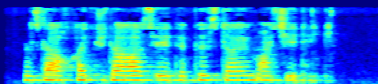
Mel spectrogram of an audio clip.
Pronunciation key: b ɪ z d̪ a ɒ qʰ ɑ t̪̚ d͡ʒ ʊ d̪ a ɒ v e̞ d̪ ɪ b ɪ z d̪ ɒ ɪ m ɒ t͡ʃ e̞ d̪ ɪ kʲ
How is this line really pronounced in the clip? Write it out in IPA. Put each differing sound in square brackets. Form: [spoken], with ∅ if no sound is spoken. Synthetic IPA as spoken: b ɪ z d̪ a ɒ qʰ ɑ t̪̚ d͡ʒ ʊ d̪ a ɒ [z] e̞ d̪ ɪ b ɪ z d̪ ɒ ɪ m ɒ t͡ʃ e̞ d̪ ɪ kʲ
